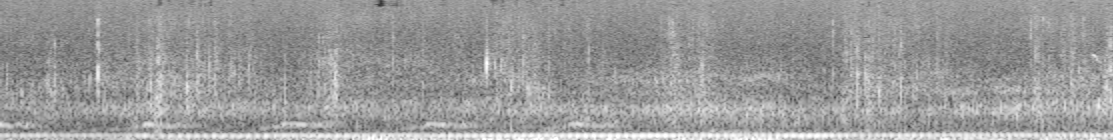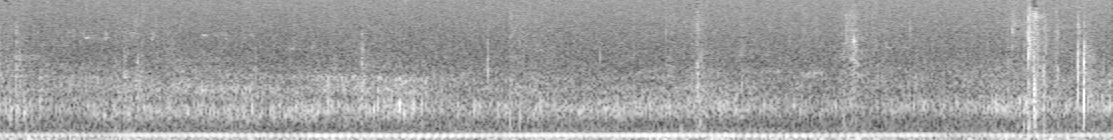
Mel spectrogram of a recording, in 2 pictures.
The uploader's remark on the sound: Listen to the eerie calls of cranes on the Somerset Levels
